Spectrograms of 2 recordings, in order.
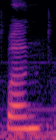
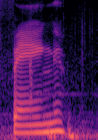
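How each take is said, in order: First: The vowel sounds like 'feng'. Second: The vowel sounds like 'fang'. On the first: The speaker calls it right. "The proper pronunciation is feng" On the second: The speaker calls it wrong. "A lot of people say fang"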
